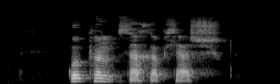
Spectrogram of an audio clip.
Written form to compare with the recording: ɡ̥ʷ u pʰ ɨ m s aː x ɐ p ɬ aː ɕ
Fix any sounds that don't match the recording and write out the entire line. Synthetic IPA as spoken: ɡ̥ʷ ʊ pʰ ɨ m s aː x ɐ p ɬ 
